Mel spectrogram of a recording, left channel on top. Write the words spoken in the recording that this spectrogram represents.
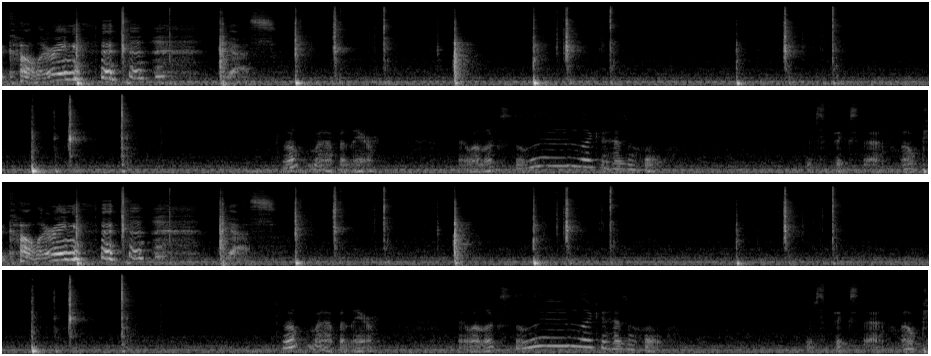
coloring. Yes. Oh, what happened there? That one looks a little like it has a hole. Just fix that.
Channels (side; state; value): both; normal; correlation 0.68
